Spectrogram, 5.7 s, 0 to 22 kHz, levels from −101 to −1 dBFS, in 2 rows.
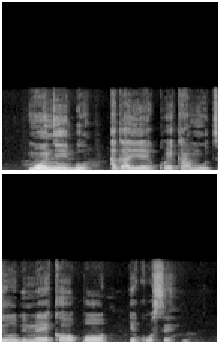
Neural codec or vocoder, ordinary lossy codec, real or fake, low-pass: none; none; real; none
